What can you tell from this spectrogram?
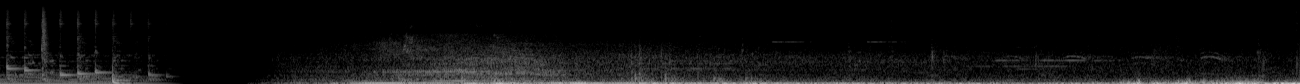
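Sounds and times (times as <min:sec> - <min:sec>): low rumble of traffic: 0:02.4 - 0:13.0
vehicle passing: 0:02.6 - 0:11.8.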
